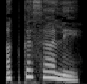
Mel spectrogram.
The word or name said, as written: ಅಕ್ಕಸಾಲ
